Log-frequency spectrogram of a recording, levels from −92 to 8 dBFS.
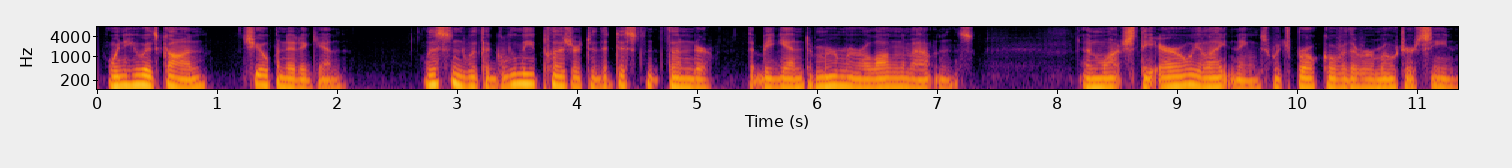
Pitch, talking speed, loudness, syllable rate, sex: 115 Hz, 185 wpm, -18 LUFS, 6.3 syllables/s, male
